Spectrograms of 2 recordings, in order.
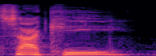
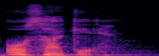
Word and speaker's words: sake: It's actually sake. It's not sake. Uh-huh. That's how us Americans say it, but it's sake. And if you're in Japan, you would call it osake with an O. First, like a lot of things, it's part of the language.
